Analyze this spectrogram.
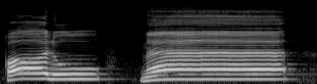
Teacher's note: Долгота в размере 4 огласовок, фатху удлиняем. Ма антум. После долготы четкое произношение буквы хамза с фатхой.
